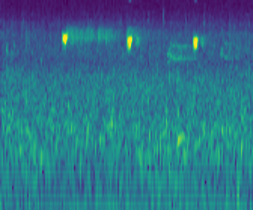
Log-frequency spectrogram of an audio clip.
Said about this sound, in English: Between a corridor of willows, black alders and ashes, the Estena River's seasonal water runs down during these first days of December with more water than usual. Fall has been especially rainy, which can be noticed in the water level of the streams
